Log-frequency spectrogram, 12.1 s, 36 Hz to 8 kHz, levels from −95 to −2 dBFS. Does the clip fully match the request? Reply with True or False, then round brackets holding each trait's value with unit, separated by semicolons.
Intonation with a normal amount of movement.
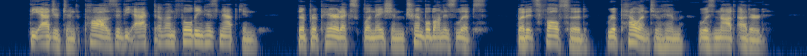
True (4.0 semitones)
